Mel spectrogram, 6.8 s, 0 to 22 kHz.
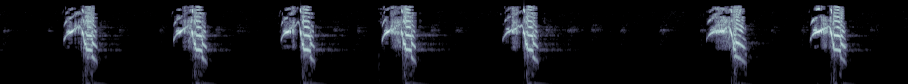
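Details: Golden eagle youngster in Bucovina, July 2021, guarding a delivered Eurasian hare at the nest and calling repeatedly: seven sharp, piercing squeals, each falling in pitch, spaced under a second apart with one longer pause, against a silent background.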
